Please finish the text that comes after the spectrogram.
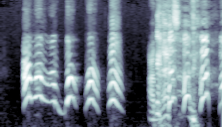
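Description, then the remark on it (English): A human voice imitates a barking dog in the radio show Suspense: a run of short, arching yelps, then a few rougher, breathier barks, fairly loud with no other talking. “You would think they would have found somebody that could do a really more... Really sound like a dog.”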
